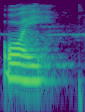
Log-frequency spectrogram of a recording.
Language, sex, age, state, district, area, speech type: Manipuri, female, 30-45, Manipur, Thoubal, rural, read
